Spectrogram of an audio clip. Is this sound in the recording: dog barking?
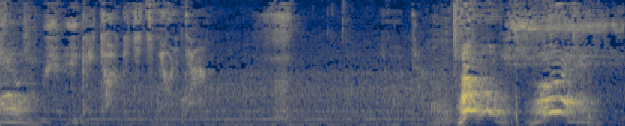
yes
